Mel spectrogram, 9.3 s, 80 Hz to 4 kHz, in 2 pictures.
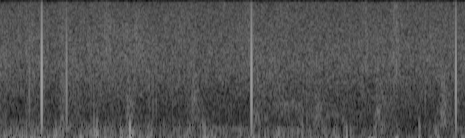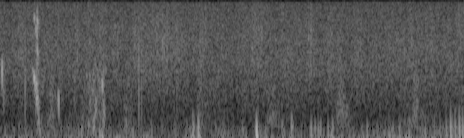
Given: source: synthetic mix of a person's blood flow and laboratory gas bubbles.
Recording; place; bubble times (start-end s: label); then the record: Doppler ultrasound of blood flow; subclavian vein
4.65-4.72 s: bubbles
4.97-5.11 s: bubbles
5.22-5.28 s: bubbles
5.45-5.71 s: bubbles
From the record:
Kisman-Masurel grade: 211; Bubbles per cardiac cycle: several, 3 to 8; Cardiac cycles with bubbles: 1 to 10%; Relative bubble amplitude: barely perceptible (0.100 to 0.250); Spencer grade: 1 (occasional bubble signal discernible with the cardiac motion signal, with majority of cardiac periods free of bubbles); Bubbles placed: anywhere in the cardiac cycle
